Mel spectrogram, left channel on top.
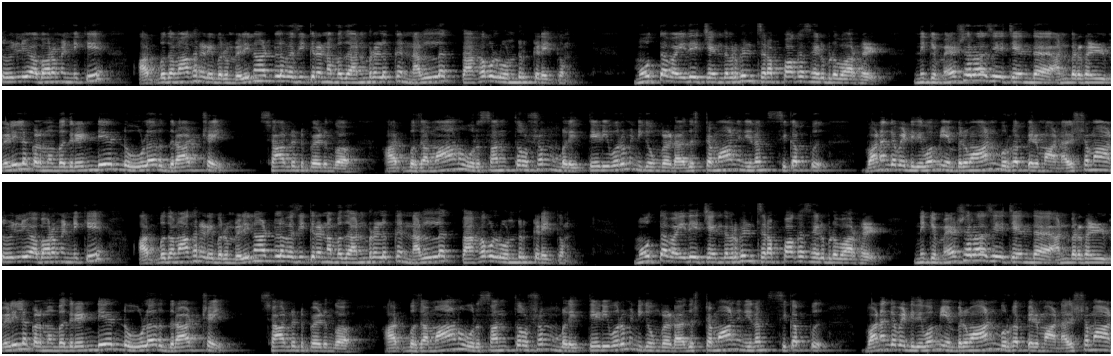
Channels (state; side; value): normal; both; correlation 0.80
